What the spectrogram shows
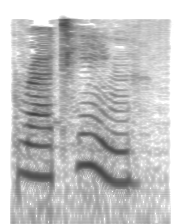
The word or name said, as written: rateen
